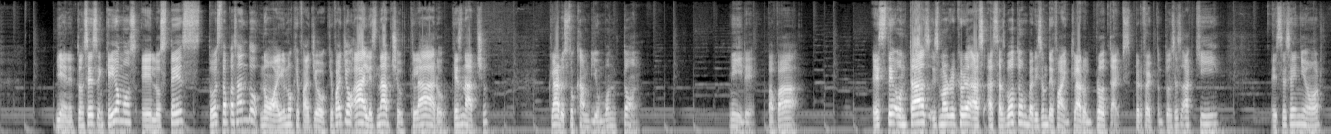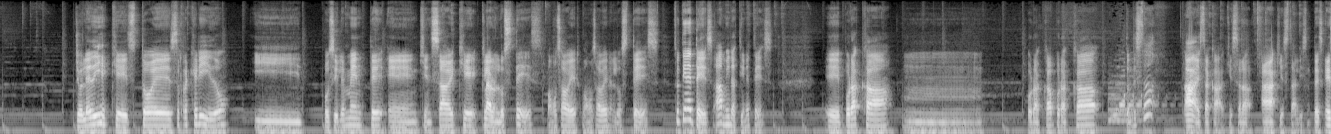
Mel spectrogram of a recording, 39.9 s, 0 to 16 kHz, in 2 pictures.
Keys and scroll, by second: 0.2 super+[, 1.1 super+Right, 20.3 super+c, 28.0 shift+super+e, 38.4 super+v, 38.6 super+s.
